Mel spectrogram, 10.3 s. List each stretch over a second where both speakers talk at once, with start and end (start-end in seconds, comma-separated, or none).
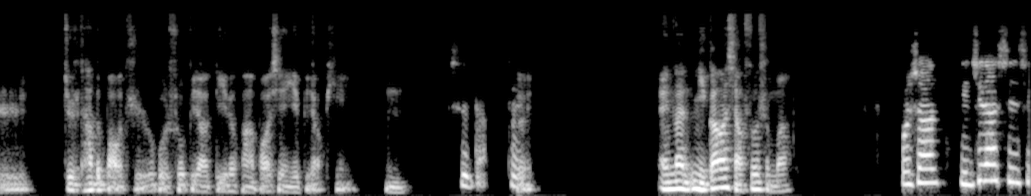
none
